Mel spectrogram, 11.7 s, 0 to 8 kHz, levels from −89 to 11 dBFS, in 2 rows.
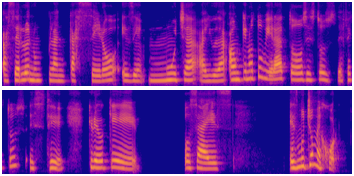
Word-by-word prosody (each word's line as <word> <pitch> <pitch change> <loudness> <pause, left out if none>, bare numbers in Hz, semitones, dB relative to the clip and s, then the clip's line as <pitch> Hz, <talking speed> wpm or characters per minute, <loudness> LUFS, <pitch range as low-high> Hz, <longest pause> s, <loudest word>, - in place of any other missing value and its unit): hacerlo 210 +3 +2
en 220 -2 +2
un 205 0 -3
plan 200 -2 -4
casero 200 +1 -3
es 200 -1 -4
de 195 -2 -3
mucha 225 +3 0
ayuda. 195 +2 0
Aunque 240 +2 +3
no 270 +1 -1
tuviera 200 - +1
todos 235 -1 -1
estos 230 -1 -4
defectos, 270 +9 -7
este, 225 -2 -2 0.4
creo 235 -2 +3
que, 235 -5 +1 0.7
o 230 0 0
sea, 220 -3 +5
es 200 0 -4 1.0
es 230 +1 +6
mucho 290 +6 +4
mejor. - - -1
225 Hz, 125 wpm, -21 LUFS, 205-235 Hz, 1.0 s, es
